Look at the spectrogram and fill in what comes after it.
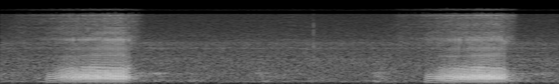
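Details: Sleeping Shar Pei puppy giving two long, loud rasping snores about four seconds apart, each lasting under a second, with soft breathing in the gaps.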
